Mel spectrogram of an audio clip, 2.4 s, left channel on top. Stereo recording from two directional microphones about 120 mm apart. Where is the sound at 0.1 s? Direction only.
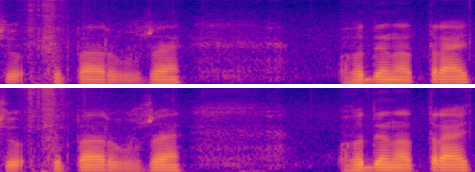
20° right (ahead or behind).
